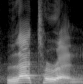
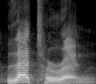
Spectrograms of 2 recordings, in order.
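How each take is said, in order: First: An R sound links the two words. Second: The same.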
